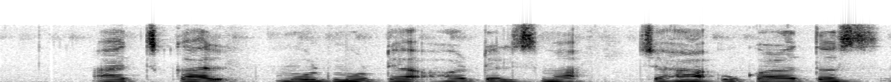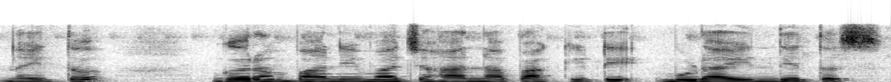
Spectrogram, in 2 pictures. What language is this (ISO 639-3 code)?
mar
